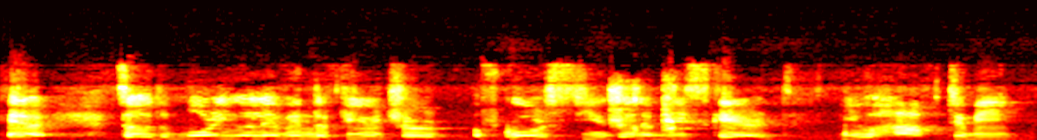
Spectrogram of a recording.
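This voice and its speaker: Hosting a casual live stream via online video call, a woman chats, laughs easily and keeps repeating directions to viewers during an interview. Her high, somewhat bright voice is fairly even in intonation at a moderate pace, and the audio quality is low.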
